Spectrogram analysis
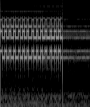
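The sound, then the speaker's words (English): A phone rings with an incoming call at home on a Saturday afternoon, a high, bright electronic ring that cuts off abruptly with a click, leaving a faint steady tone. “It's Saturday afternoon again. I'm actually just at home with my kid. And I get a phone call.”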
